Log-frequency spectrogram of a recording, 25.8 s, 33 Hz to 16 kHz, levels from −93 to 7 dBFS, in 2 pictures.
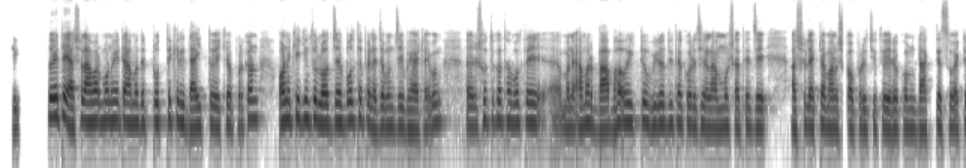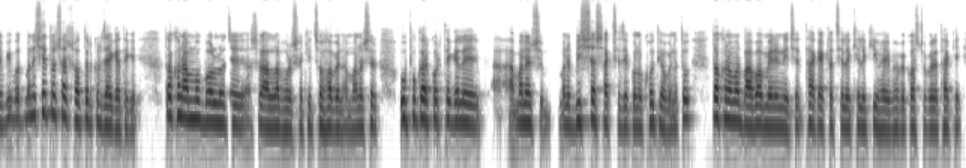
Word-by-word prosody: ঠিক। - - -6 0.4
তো - - +4
এটাই 225 +1 +5
আসলে 185 +5 +3
আমার 185 0 +4
মনে 190 0 +2
হয় 190 - +1
এটা 185 - +3
আমাদের 180 0 -1
প্রত্যেকেরই 180 0 -1
দায়িত্ব 155 +2 0
একে-অপর। 155 0 -3
কারণ 200 0 +2 0.3
অনেকে 190 +2 +3
কিন্তু 205 0 +3
লজ্জায় 170 +1 +4
বলতে 190 +1 +1
পারে 175 -4 0
না 145 - +1
যেমন 155 -1 +1
যে 155 - -1
ভাইয়াটা। 140 0 -1
এবং 170 +1 -2 0.4
অ্যা - - -1
সত্যি 195 0 -4
কথা 185 0 0
বলতে 180 +1 -1
অ্যা - - -9
মানে 150 -1 0
আমার 170 +1 +1
বাবাও 145 +5 +3
একটু 180 +2 -4
বিরোধিতা 170 +1 -1
করেছিলেন 155 -1 -1
আম্মুর 150 +1 -4
সাথে 150 +1 -2
যে 150 - +3 0.4
আসলে 155 +2 -4
"একটা 160 +3 -1
মানুষকে 145 +1 -4
অপরিচিত 145 -1 -6
এরকম 145 +1 -2 0.2
ডাকতেছো, 140 +2 -3
একটা 170 - -6
বিপদ।" 205 -1 -2
মানে 225 +1 0
সে 260 - +5
তো - - +4
সা 225 - +5
সতর্কর 185 -1 +1
জায়গা 150 -2 +3
থেকে। 140 0 -4 0.4
তখন 230 0 +5
আম্মু 205 0 +4
বলল 180 -1 +4 0.2
যে, 170 - +1 0.2
আসলে 165 - -2
"আল্লাহ 150 0 +3
ভরসা 145 0 -3
কিছু 155 +1 -3
হবে 145 -1 +3
না। - - -6
মানুষের 150 +2 -3 0.4
উপকার 205 +1 +4
করতে 200 0 +1
গেলে" 185 -1 +3 0.4
আ - - -15
আ - - +2
মানে 180 0 +4
স - - -10 0.3
মানে 160 - -1
বিশ্বাস 185 +1 +1
রাখছে 170 - -1
যে - - +1
কোন 155 - -1
ক্ষতি 175 -1 -2
হবে 145 - -3
না। - - -6
তো - - +5 0.4
তখন 210 -1 +6
আমার 190 -1 +3
বাবাও 160 +1 +5
মেনে 155 0 +3
নিয়েছে 145 +2 -3
"থাক 165 - +1
একটা 155 - -5
ছেলে 155 -2 -1
খেলে 150 -2 -2
কি 160 - -3
হয়? 140 -1 0
এভাবে 145 +1 -4
কষ্ট 150 0 -3
করে 145 0 0
থাকে।" 150 0 -2
165 Hz, 220 wpm, -22 LUFS, 150-185 Hz, 0.4 s, তখন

